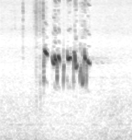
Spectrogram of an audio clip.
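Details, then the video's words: Wild bulbul singing out in nature: one quick phrase of five bright, chirpy whistled notes over a faint background hum. "تغريد بلبل وحشي على الطبيعه"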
